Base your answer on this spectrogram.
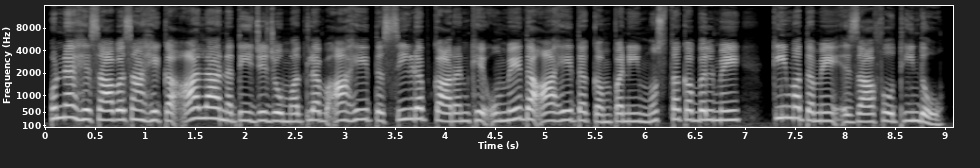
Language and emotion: Sindhi, neutral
